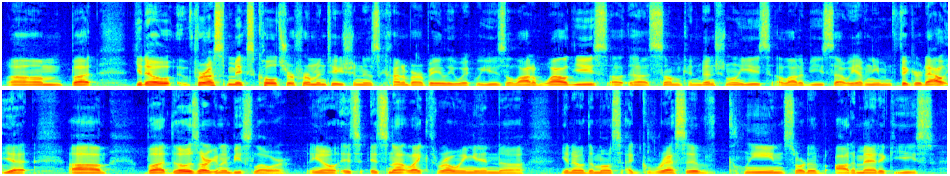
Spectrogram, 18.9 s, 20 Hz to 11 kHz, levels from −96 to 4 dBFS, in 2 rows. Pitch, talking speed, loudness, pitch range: 115 Hz, 205 wpm, -21 LUFS, 110-125 Hz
